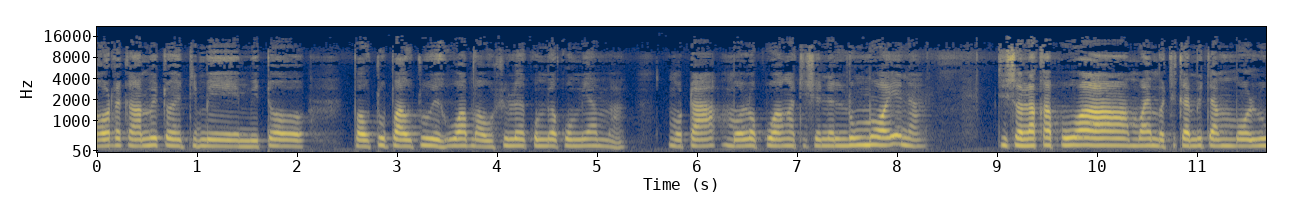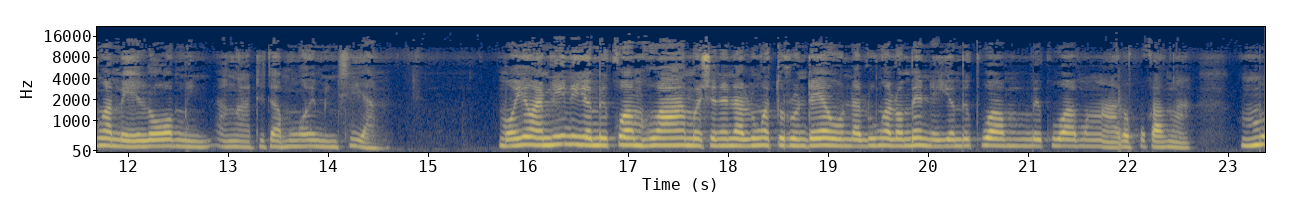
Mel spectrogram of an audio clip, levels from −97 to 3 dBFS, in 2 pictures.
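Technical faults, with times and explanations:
Throughout, MP3 compression: the speech has a watery, swirling quality, with sibilants turning metallic and chirpy, and nothing reaches above 17.8 kHz. This is likely MP3 encoding short of bits, at a rate that sounds near 48 kbps. Starved of data, the encoder cuts the treble at a fixed frequency and drops weak frequency lines that then flicker on and off between frames. That flicker causes the swirl, and the smeared attacks blur consonant onsets.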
